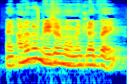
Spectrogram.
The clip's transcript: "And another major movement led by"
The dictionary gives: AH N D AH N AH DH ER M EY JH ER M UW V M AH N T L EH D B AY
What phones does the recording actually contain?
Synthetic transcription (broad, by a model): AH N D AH N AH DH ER M EY JH ER M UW M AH N T L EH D B AY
